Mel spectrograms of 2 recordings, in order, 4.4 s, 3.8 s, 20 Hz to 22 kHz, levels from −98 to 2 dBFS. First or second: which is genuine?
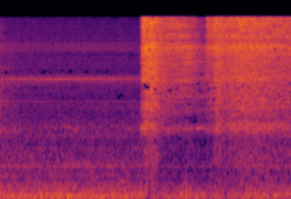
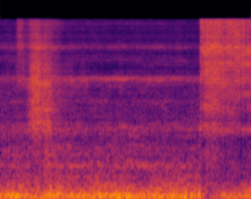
first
